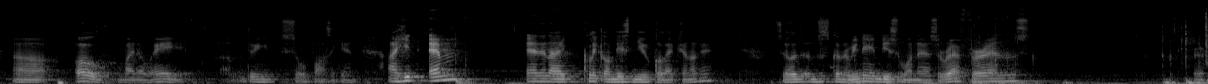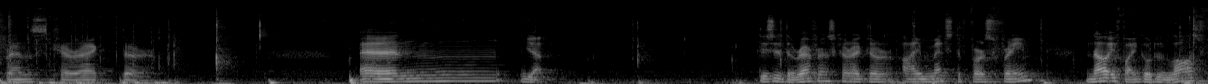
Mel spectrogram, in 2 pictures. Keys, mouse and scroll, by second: 4.5 m, 8.0-15.0 middle drag, 16.3 middle click, 18.1 ctrl+middle click, 18.5 shift+middle click, 19.0 shift+middle click, 19.4 ctrl+middle click, 19.7 ctrl+middle click, 20.0 middle click, 21.0 shift+Left, 22.9 click, 23.8 shift+Right.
